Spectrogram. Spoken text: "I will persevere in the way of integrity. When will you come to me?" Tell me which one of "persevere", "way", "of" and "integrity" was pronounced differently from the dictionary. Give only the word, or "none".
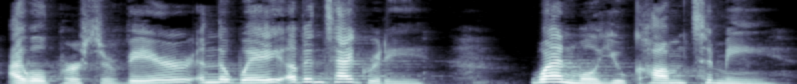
none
